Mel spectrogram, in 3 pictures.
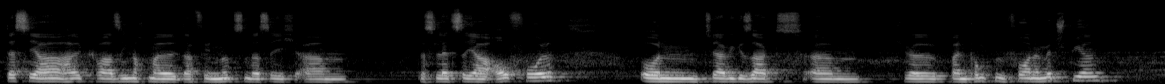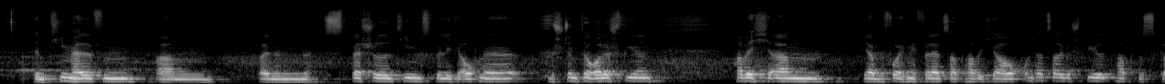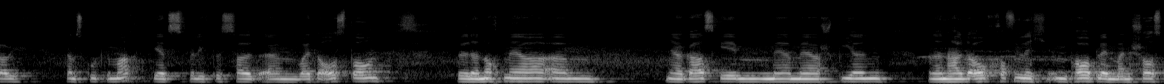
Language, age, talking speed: German, 20-39, 160 wpm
